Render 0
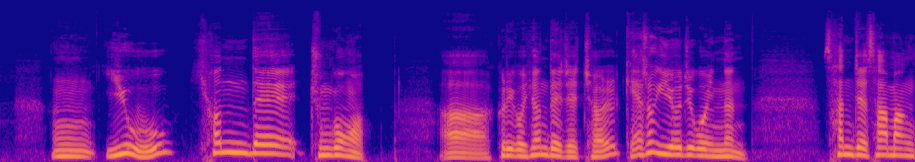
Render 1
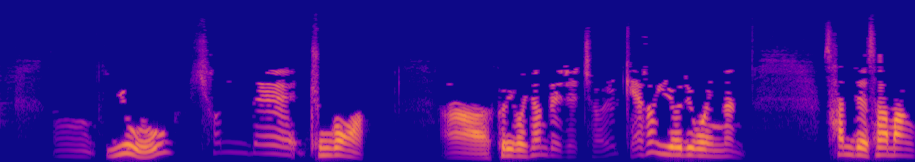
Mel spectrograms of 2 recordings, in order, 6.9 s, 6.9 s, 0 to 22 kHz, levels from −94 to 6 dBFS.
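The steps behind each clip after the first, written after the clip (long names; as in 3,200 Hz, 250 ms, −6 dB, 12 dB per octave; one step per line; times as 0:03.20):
gate on every frequency bin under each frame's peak −30 dB strong
auto-filter high-pass sine 0.73 Hz 450–5,100 Hz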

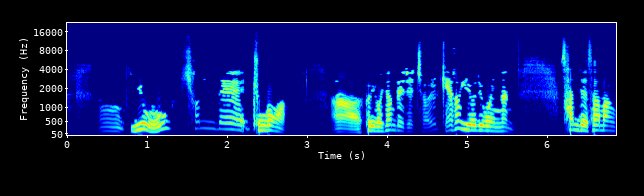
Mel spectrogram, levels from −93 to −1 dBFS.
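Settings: downward compressor 5 to 1, threshold −31 dBFS, peak gain reduction 16.5 dB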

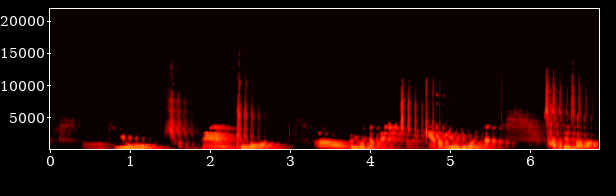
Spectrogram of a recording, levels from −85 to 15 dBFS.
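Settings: echo with shifted repeats 83 ms, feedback 38%, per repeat −100 Hz, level −8 dB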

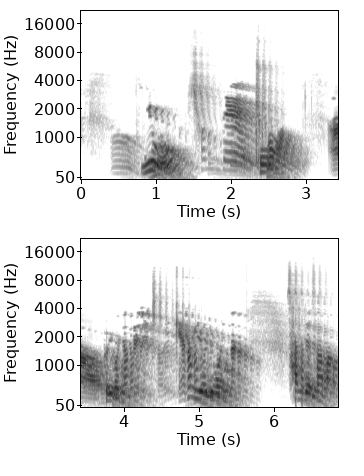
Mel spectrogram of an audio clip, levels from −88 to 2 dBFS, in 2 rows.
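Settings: convolution reverb RT60 0.45 s, pre-delay 3 ms, DRR 12.5 dB
level +4.5 dB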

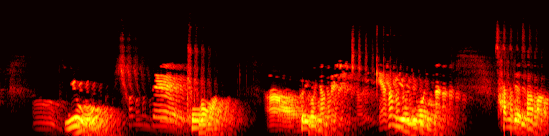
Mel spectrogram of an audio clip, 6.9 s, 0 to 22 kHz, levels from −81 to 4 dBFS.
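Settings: single-tap delay 168 ms −17 dB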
